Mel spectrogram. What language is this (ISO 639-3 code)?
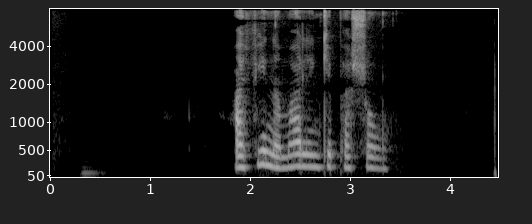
rus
